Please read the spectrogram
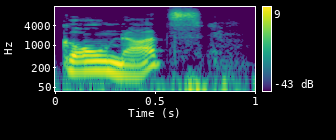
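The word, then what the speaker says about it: Gough Nuts: One that I like is one that's called Go Nuts. It's spelled G-O-U-G-H, nuts, like donuts, but Go Nuts.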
